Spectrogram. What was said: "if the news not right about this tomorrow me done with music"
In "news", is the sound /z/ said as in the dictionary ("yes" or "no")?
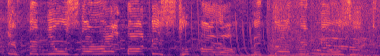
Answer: yes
